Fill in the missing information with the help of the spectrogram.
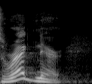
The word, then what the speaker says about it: Regner: He sits down, he looks at me, and he sees my name, and he goes, Regner. He goes, that's German.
